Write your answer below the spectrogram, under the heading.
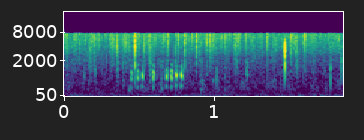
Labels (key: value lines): label: biophony, damselfish
recorder: SoundTrap 600 or HydroMoth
